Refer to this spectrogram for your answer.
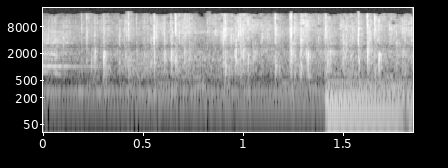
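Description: A crowd applauds with steady, dense clapping for over a second, then a loud low sustained tone swells in underneath as the clapping continues toward the end.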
